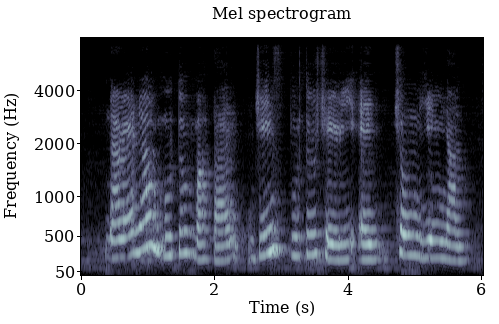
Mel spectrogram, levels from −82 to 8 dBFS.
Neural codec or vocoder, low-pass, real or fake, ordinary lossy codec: codec, 44.1 kHz, 2.6 kbps, SNAC; 7.2 kHz; fake; none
